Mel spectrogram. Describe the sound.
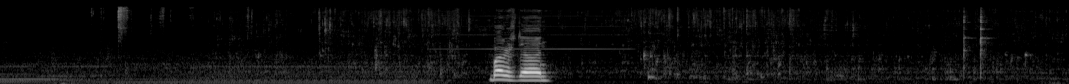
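A low appliance hum fades out, a voice speaks briefly, then faint trickling and dripping of water as 2 tablespoons of water are measured for baking, with small clicks of kitchenware, quiet.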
